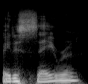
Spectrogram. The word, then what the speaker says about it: Feiticeira: Feiticeira.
